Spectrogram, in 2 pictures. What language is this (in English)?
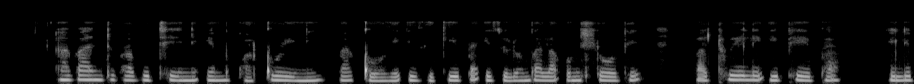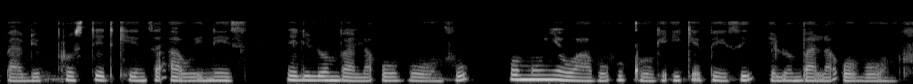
North Ndebele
